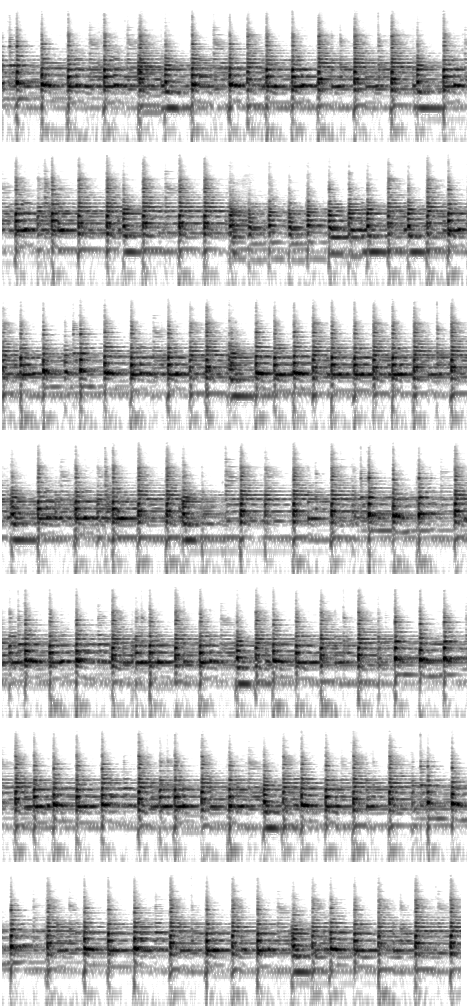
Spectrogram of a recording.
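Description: Afghan rabab playing a fast instrumental passage of rapidly plucked notes in traditional Pashto folk music.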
